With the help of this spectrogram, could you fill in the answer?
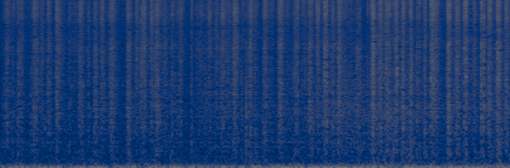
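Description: A thin paintbrush makes short stroking, rubbing and flicking marks on a large stretched-canvas bison painting, its taut fabric held over a frame. The result is a quick, irregular run of soft, scratchy, writing-like brushes with brief bright swishes, set over a steady low hum.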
